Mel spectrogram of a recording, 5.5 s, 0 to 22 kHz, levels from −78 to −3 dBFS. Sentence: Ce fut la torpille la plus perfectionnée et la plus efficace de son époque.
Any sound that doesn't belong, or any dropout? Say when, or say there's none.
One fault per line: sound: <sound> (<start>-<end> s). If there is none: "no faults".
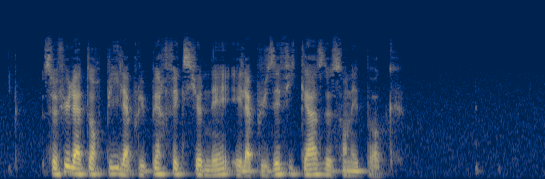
no faults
